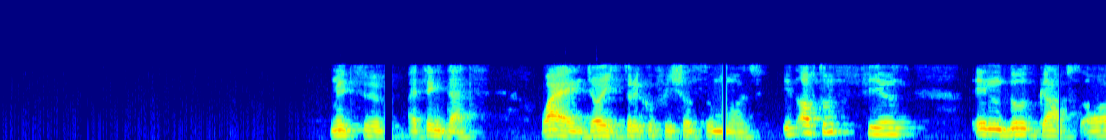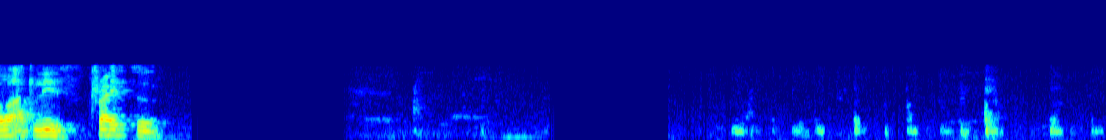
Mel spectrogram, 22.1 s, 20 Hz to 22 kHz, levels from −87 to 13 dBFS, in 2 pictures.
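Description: Speech over a telephone-band G.711 line has packet loss filled with silence. Hard-edged gaps fall at 3.84–3.92 s before "I think that's why", 7.22–7.26 s after "enjoy historical fiction so", and 10.58–10.60 s. The 80, 40 and 20 ms holes fit lost 20 ms packets.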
